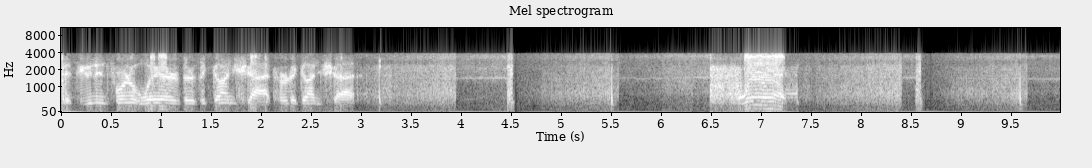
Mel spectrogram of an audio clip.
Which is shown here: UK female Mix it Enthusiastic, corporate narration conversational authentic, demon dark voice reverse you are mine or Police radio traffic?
Police radio traffic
